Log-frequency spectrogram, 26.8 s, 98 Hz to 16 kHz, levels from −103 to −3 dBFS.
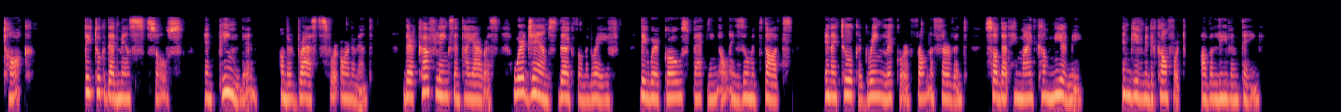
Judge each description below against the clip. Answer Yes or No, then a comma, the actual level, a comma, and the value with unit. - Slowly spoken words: Yes, slow, 125 wpm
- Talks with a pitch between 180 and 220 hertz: Yes, high, 190 Hz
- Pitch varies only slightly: Yes, narrow, 2.1 semitones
